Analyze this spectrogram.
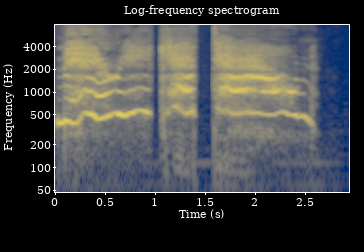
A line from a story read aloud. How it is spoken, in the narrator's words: Screaming so loud, his vocal cords may rupture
